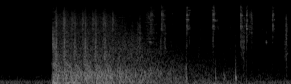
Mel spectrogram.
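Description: Rapid rifle fire from a Counter-Strike esports match bursts in abruptly after a brief silence, loud and dense, then trails into scattered shots and clatter.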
